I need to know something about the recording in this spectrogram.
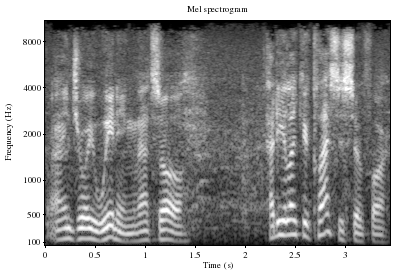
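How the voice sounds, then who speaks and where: A man's voice: medium pitch, sing-song, moderate pace, darkish tone, slight background noise, natural voice, rough recording. A young man playing an easygoing, teasing teenage school athlete in an audiobook dramatisation, chatting casually. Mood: breezy, teasing.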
